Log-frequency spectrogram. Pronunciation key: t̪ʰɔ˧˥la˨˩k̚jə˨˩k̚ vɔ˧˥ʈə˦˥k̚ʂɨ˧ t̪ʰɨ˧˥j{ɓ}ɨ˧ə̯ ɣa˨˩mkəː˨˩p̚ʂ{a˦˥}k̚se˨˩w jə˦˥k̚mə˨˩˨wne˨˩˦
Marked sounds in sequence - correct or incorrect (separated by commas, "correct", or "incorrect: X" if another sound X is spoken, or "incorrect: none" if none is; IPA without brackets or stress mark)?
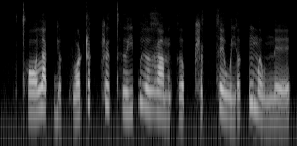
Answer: correct, incorrect: ə˦˥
